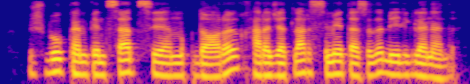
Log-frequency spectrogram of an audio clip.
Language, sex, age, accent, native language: Uzbek, male, 18-24, Toshkent shahri, Uzbek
